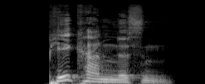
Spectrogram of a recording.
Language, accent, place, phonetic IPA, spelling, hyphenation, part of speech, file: German, Germany, Berlin, [ˈpeːkaːnˌnʏsn̩], Pekannüssen, Pe‧kan‧nüs‧sen, noun, De-Pekannüssen.ogg
- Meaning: dative plural of Pekannuss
